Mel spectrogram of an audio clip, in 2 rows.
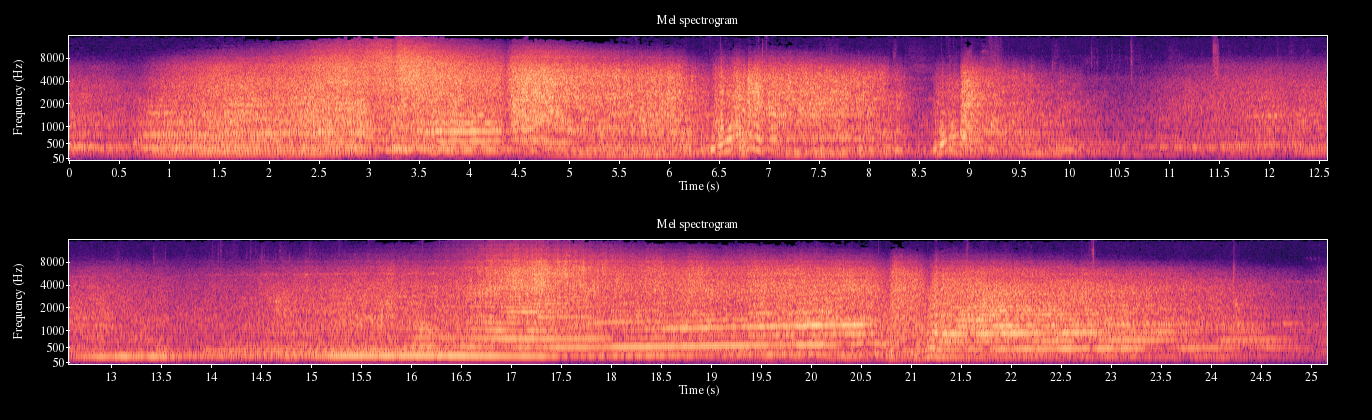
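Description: Porsche 917 race car's air-cooled flat-12 engine at speed on track, over several passes. The pitch steps through gear changes, swings sharply up and down twice near the middle, and climbs under hard acceleration later on.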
